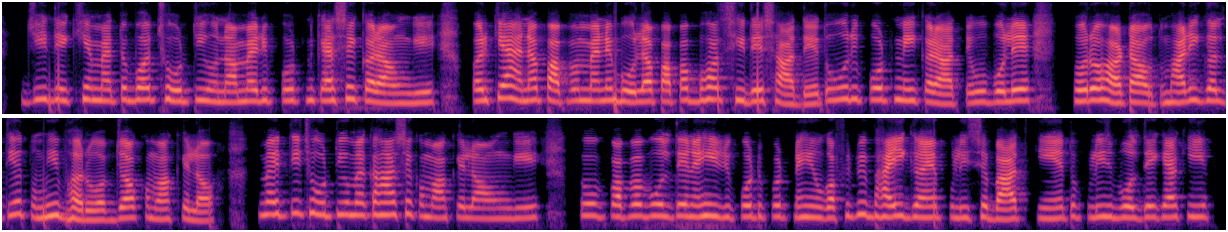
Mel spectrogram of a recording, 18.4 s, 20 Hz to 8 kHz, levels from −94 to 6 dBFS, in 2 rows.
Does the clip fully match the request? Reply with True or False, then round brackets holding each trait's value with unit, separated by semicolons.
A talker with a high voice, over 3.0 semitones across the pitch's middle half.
False (270 Hz; 2.5 semitones)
